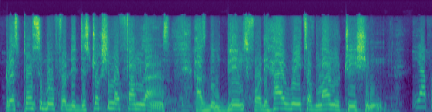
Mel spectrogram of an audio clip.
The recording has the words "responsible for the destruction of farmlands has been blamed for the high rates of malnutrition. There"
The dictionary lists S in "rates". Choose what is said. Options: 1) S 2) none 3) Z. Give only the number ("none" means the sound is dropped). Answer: 2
